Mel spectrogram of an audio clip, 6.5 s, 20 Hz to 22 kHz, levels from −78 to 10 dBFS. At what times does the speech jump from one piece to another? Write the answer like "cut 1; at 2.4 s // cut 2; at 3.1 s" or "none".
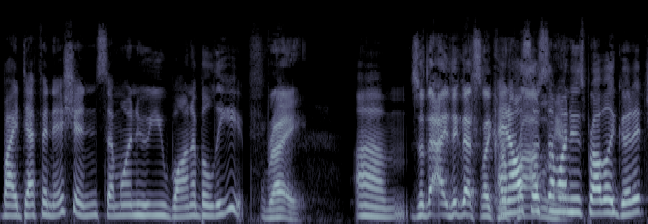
none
